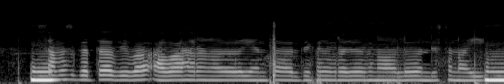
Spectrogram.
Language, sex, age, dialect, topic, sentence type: Telugu, female, 18-24, Utterandhra, banking, statement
